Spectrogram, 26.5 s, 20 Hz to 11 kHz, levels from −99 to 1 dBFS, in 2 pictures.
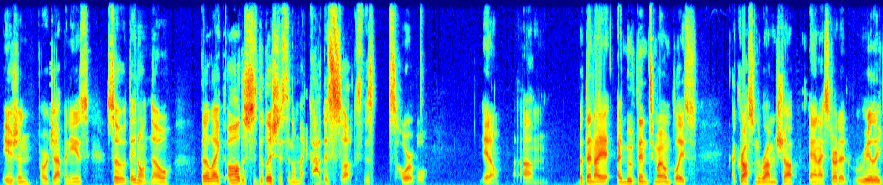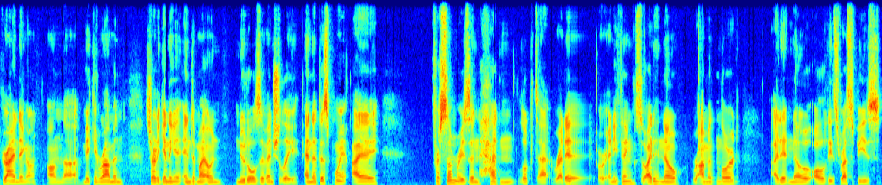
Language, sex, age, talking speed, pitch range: English, male, 10-29, 190 wpm, 110-125 Hz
